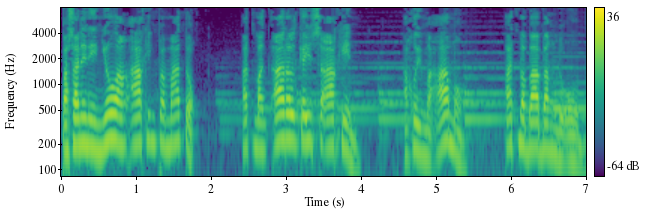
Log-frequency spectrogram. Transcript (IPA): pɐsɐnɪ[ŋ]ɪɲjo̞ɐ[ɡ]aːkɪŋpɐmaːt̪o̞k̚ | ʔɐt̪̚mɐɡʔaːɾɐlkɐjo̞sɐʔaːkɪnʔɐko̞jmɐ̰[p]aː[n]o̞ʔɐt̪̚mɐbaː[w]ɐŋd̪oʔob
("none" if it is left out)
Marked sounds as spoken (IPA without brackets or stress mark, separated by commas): n, ŋ, ʔ, m, b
